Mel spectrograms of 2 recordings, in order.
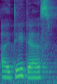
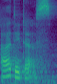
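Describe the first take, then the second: First: The stress is on the second syllable. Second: The stress is not on the second syllable. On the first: The speaker calls it right. "with the emphasis on the second syllable" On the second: The speaker calls it wrong. "not Adidas"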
